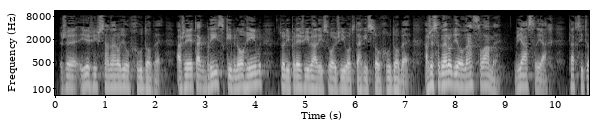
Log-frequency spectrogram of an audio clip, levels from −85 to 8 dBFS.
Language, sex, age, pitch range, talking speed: Slovak, male, 50-69, 95-115 Hz, 170 wpm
